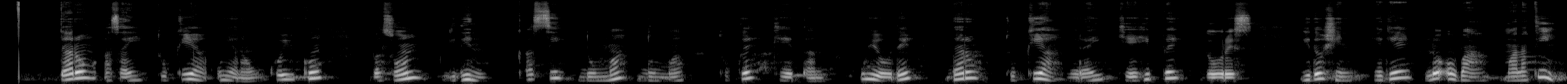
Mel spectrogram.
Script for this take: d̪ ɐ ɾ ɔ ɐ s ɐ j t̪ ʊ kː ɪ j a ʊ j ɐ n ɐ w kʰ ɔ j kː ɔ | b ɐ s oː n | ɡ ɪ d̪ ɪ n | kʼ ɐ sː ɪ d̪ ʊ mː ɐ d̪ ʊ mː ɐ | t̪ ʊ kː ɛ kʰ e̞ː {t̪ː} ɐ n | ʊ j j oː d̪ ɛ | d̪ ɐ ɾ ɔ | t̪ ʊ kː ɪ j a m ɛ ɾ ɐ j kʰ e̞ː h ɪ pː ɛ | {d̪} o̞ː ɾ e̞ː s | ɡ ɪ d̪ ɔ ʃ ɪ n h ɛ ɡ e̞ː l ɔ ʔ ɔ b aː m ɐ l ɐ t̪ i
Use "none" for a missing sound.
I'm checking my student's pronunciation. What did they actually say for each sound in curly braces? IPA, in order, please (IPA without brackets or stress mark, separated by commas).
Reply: t̪ː, d̪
